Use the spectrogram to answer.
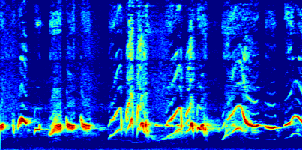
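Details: Chinese hwamei, morning voice training for singing contests: loud, ringing whistles with quick looping upslurs and downslurs, in phrases repeated with small variations.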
